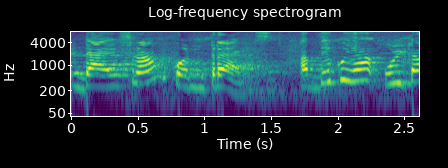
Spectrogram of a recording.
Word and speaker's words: diaphragm: उसे हम कहते हैं डायफ्राम. किसकी होती है परत? मसल्स की होती है, ठीक है. डायफ्राम, क्या बोलेंगे हम इसको? डायफ्राम. अब देखो, PHRAGM, जी साइलेंट रहेगा इसमें, जी का प्रोनाउंसिएशन नहीं है. डायफ्राम, ठीक है, डायफ्राम, ठीक है.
